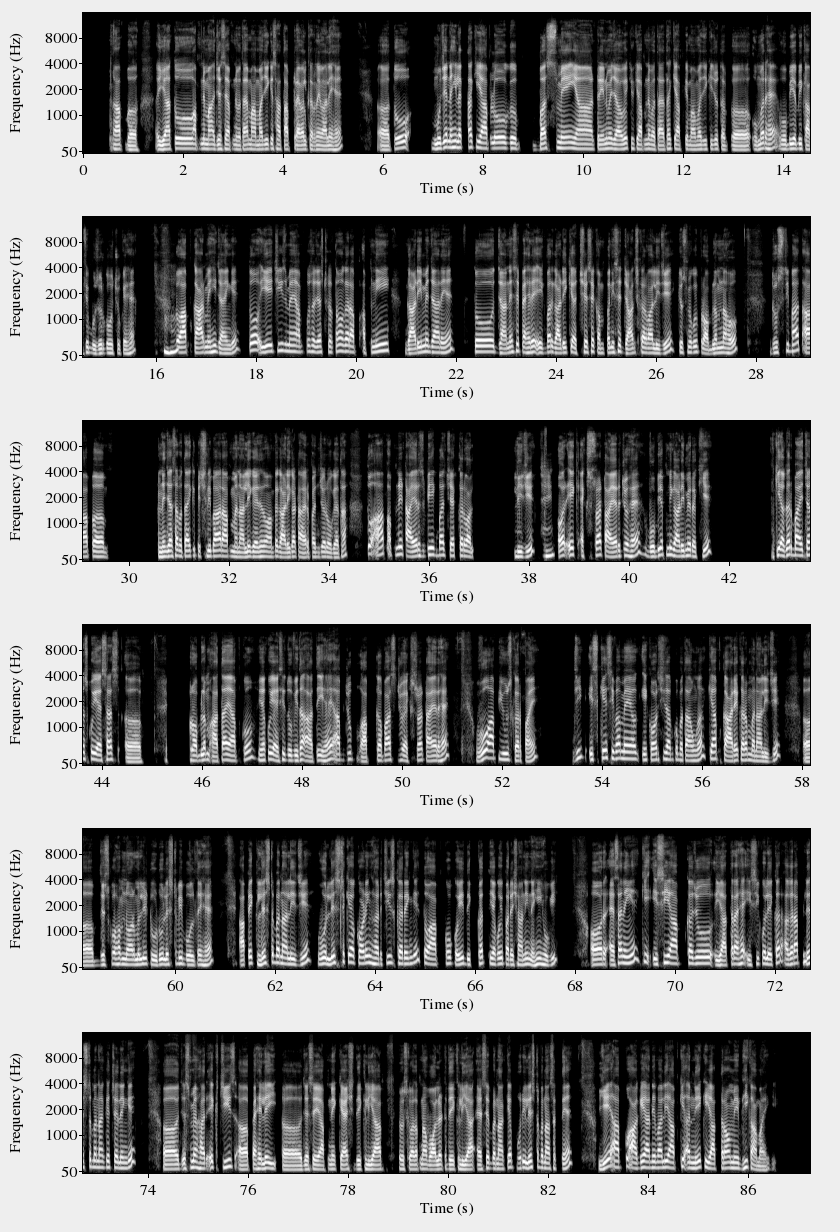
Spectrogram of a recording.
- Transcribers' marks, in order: in English: "ट्रैवल"; in English: "सजेस्ट"; in English: "प्रॉब्लम"; in English: "टायर्स"; in English: "चेक"; tapping; in English: "एक्स्ट्रा"; in English: "बाए चांस"; in English: "प्रॉब्लम"; in English: "एक्स्ट्रा"; in English: "यूज़"; in English: "नॉर्मली टूडू लिस्ट"; in English: "लिस्ट"; in English: "लिस्ट"; in English: "अकॉर्डिंग"; in English: "लिस्ट"; in English: "वॉलेट"; in English: "लिस्ट"
- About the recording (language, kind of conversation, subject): Hindi, advice, मैं यात्रा की अनिश्चितता और चिंता से कैसे निपटूँ?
